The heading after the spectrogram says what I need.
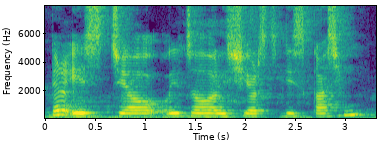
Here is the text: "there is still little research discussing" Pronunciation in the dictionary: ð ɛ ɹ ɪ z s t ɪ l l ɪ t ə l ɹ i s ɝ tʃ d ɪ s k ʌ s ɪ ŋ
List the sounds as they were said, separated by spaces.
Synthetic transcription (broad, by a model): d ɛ ɹ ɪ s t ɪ l l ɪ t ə l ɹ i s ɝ s d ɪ s k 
